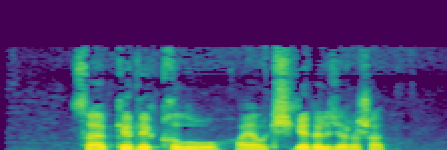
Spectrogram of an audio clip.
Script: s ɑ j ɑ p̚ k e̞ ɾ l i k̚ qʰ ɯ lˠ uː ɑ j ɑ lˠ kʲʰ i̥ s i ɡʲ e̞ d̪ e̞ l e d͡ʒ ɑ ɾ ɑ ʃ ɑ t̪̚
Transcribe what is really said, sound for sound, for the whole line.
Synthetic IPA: s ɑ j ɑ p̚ k e̞ ɾ l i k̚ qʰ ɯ lˠ uː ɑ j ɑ lˠ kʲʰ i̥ ʃ i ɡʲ e̞ d̪ e̞ l e d͡ʒ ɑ ɾ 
